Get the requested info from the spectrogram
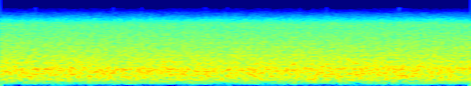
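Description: Steady, even hiss of room and recording noise, unchanging throughout, with no distinct event standing out.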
